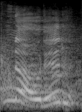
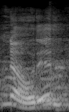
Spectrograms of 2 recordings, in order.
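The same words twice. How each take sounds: First: Squeaky, loud noted; high, loud mock reply; high mock acknowledgment. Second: Squeaky, loud repeated noted; high, loud mock reply; high mock acknowledgment. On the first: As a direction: chirp it back like a chastened pupil. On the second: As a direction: chirp it again, still high.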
